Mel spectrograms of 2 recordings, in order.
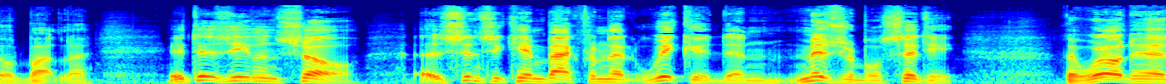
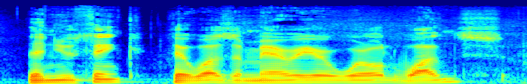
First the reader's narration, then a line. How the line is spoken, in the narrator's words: asked Kenyon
